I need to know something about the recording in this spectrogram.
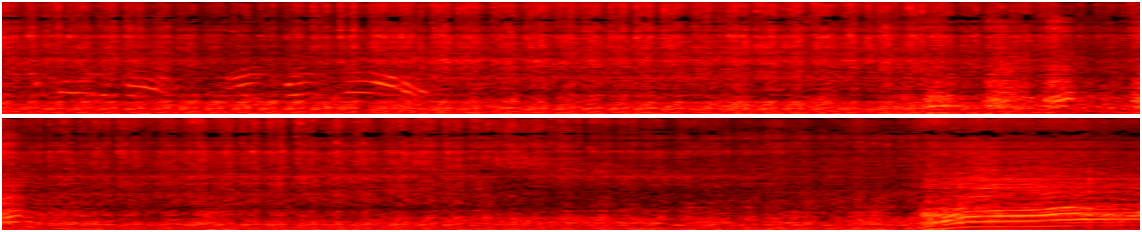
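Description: A motorcycle engine rumbles loudly and roughly close by.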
